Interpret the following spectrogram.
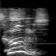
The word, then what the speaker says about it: Coombes: Coombes. Rhymes with brooms.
